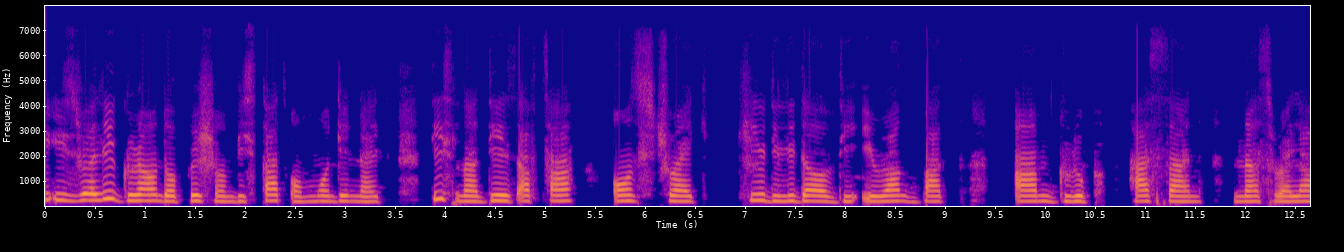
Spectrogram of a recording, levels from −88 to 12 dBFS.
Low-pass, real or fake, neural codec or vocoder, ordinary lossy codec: 7.2 kHz; real; none; none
